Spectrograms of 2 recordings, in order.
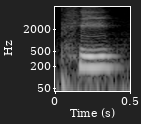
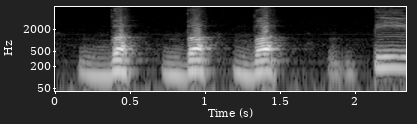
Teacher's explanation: the only difference is my vocal cords are either vibrating or they're not vibrating so we say the P sound and the B sound are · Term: paired consonants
